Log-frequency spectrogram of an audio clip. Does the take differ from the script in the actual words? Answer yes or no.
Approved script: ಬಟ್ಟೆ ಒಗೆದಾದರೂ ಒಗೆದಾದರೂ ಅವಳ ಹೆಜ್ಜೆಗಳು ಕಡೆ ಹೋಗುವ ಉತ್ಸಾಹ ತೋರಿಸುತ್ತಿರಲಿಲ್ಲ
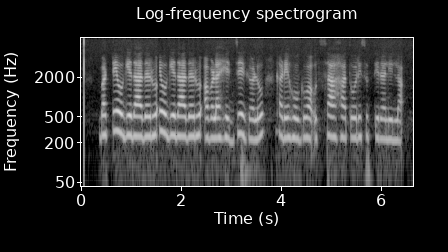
no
